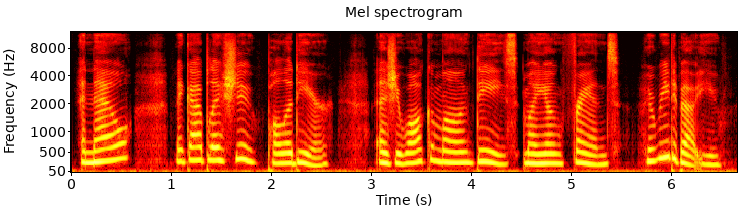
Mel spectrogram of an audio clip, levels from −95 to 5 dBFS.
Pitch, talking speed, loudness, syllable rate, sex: 260 Hz, 180 wpm, -16 LUFS, 4.7 syllables/s, female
